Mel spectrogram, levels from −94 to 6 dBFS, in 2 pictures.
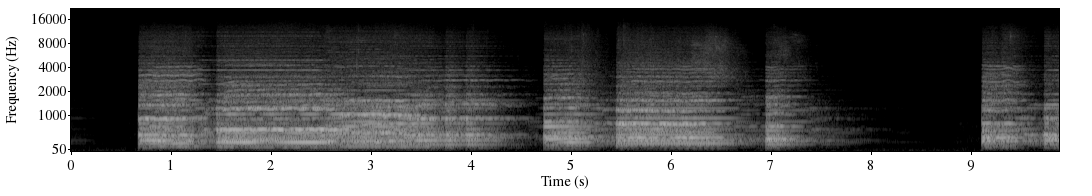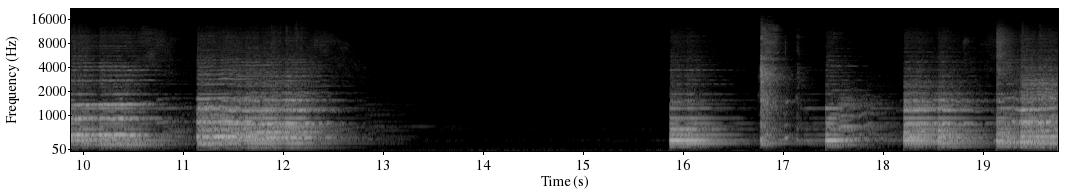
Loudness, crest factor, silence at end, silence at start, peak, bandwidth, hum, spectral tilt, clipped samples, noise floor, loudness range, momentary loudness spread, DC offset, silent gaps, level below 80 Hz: -35 LUFS; 16 dB; 0 s; 0.65 s; -20 dBFS; 15 kHz; none; -5.5 dB/octave; under 0.1%; -85 dBFS; 10 LU; 15 LU; under 0.1%; none; -82 dBFS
